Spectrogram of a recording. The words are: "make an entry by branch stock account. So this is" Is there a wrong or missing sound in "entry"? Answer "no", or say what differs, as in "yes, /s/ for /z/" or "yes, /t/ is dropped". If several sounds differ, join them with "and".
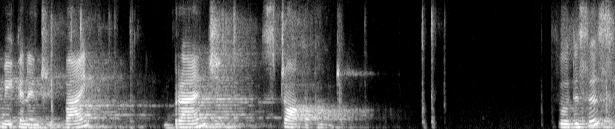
no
